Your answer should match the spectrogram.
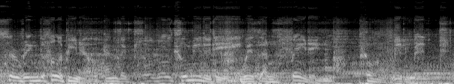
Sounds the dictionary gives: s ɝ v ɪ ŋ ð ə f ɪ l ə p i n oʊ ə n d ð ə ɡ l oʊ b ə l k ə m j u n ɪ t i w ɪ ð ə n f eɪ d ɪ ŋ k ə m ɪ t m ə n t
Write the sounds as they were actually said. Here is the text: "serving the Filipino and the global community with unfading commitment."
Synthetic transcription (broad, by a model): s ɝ v ɪ ŋ ð ə f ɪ l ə p i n oʊ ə n ð ə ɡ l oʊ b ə l k ə m j u n ɪ t i w ɪ ð ə n f eɪ d ɪ ŋ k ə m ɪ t m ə n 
